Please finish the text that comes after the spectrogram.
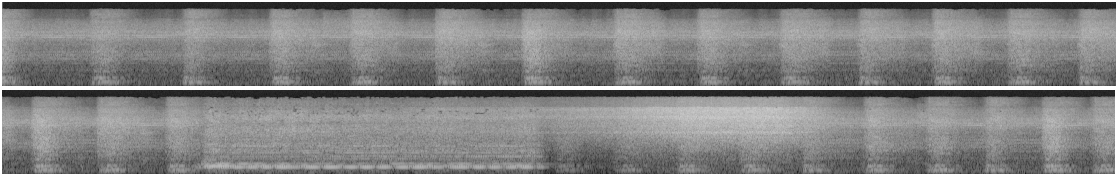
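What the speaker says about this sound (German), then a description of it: "Also der Sound, das ist eine der geilsten Aufnahmen, die ich so in TS Classic gehört habe. Von der Dampflok." Union Pacific Challenger steam locomotive in the TS Classic train simulator chuffing in a steady rhythmic beat, then a loud sustained steam whistle blast for a few seconds followed by a long hiss of released steam, with no talking.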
